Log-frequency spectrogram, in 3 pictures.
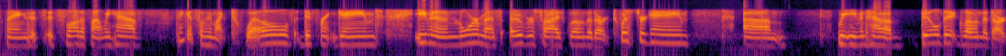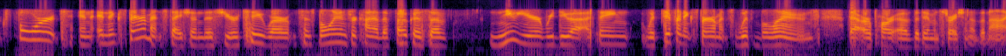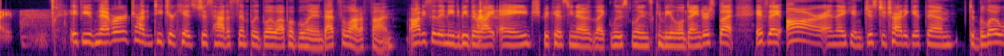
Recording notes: joins the conversation by phone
